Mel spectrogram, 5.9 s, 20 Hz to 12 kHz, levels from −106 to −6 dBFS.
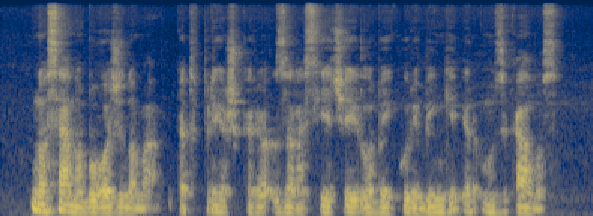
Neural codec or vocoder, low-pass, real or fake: none; 10.8 kHz; real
